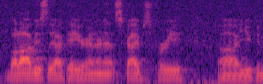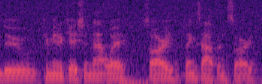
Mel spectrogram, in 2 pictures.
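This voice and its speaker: In a room with audible echo, a man speaks at a medium pitch with monotone, flat intonation. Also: moderate pace. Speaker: esports team owner. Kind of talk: explainer monologue to camera. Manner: halting, stuttering. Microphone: poor recording quality.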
